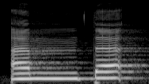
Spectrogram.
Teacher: menekan huruf hamzah maka suara kita tertahan atau kuat. Karena hamzah salah satu sifatnya adalah syiddah dari segi suara.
